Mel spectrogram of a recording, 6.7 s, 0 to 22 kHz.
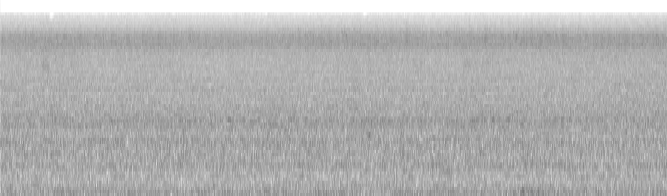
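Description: Class 143 Pacer diesel multiple unit idling steadily at the platform: its underfloor diesel engines give a constant low rumble.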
